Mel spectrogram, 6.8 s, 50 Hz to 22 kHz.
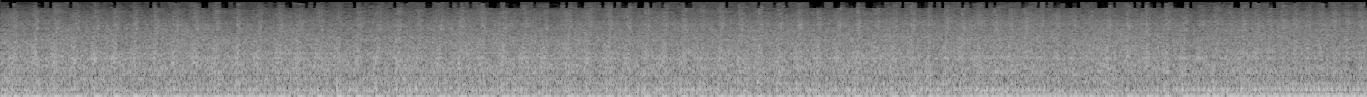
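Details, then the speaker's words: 1986 Honda VT500 Shadow V-twin, revived after years sitting, idling while warming up: lumpy uneven idle with hollow beat, only front cylinder firing; rear cylinder dead, owner suspects ignition coil or mice-eaten coil wire, checking spark. "so let's get a plug and see if this coil is even working because for some reason that cylinder is still not here"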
